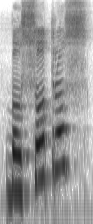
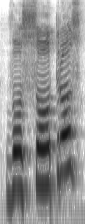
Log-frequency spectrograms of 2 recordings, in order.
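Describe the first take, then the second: First: The word begins with a B sound. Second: The word begins with a V sound. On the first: The speaker calls it right. "o V tem sempre som de B" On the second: The speaker calls it wrong. "eu não vou dizer vosotros"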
